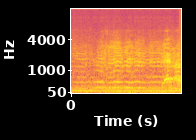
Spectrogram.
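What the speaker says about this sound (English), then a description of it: "Insects singing about the extermination of man." Insects buzzing in the 1968 Japanese film Genocide, a steady droning hum with wavering higher tones, continuous and fairly close, rising slightly near the end.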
